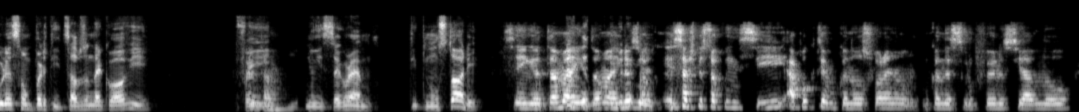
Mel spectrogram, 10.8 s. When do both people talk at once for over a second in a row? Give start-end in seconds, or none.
5.3-6.9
